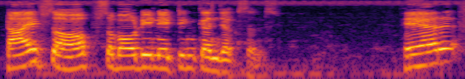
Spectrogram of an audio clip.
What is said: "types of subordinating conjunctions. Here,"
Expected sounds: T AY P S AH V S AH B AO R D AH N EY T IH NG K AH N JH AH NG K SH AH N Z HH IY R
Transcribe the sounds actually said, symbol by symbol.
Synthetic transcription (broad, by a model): T AY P S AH P S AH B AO W D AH N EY T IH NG K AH N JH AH K S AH N S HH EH R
